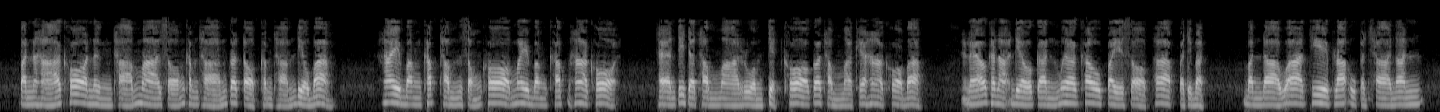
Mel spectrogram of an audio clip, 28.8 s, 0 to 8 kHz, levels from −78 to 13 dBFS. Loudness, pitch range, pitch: -17 LUFS, 130-165 Hz, 145 Hz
